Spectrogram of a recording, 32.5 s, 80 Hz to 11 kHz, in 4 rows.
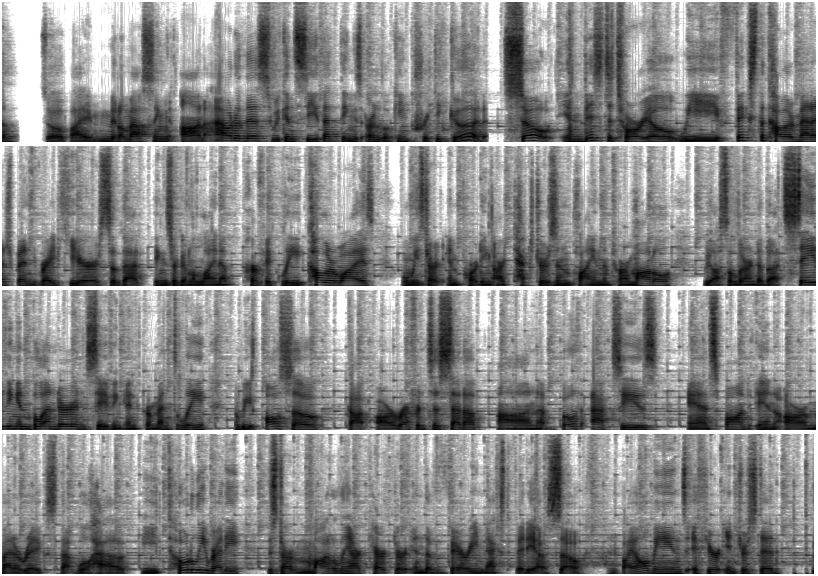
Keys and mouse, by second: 0.6 middle click, 2.4 shift+middle click, 3.0 middle click, 4.1 ctrl+s, 4.7 shift+click, 8.2 click, 15.8-16.6 drag, 19.4-20.8 middle drag, 22.3 middle click, 24.4 click, 24.8 middle drag.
